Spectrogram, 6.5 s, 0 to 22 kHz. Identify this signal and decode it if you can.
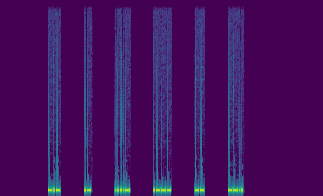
Morse code, heard as a keyed tone, about 42 wpm, spaced as for 15 wpm, 700 Hz. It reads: KA4JMZ
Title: USA Call Signs - 6 Characters - 6x Character Spacing - 45wpm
